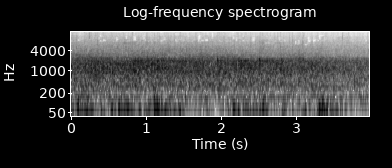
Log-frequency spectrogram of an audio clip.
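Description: An audience at Mass on Mother's Day applauding the mothers steadily, a dense wash of many hands clapping at an even, loud level for several seconds with no voices standing out.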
